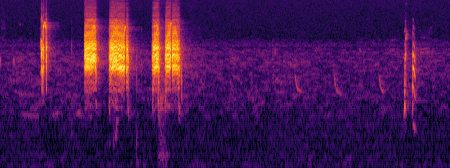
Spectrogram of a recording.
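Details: Harsh, scratchy phrase of a Black francolin: a short lead note followed by four broad, buzzy rasps in two pairs, then quiet with a faint double note at the end.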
